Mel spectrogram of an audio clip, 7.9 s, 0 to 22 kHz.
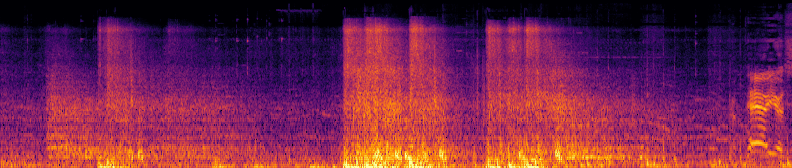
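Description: Musket volleys crack out in Assassin's Creed 3, with a few scattered shots and then a loud dense volley mid-clip followed by another burst. Shouted commands and battle noise continue around the gunfire.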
